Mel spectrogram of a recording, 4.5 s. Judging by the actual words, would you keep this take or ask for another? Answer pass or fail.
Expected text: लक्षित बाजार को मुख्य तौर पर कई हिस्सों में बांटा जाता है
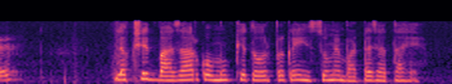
pass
